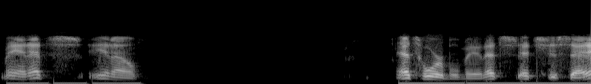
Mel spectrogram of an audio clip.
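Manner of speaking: low and soft, subdued over a death; saddened. Real, not acted. Host mourning Charlie Murphy's death, low and soft. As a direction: let it sink in quietly. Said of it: "saddened by a death".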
